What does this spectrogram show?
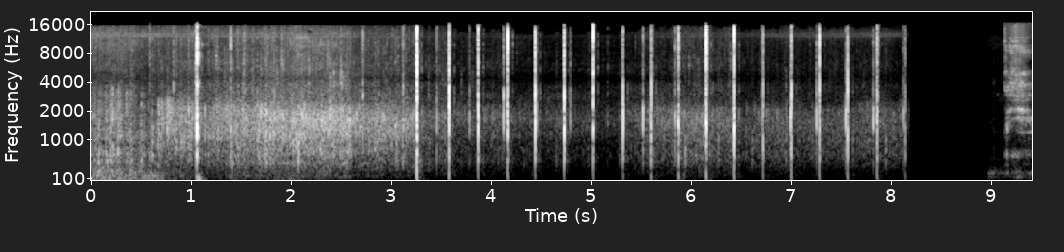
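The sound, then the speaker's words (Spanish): Legislators stand from their seats in the chamber and applaud for a minute in honour of the Army and National Guard, a dense wash of clapping that settles into loud, steady, unison claps in a regular rhythm before stopping abruptly. “Les pido, por favor, que se levanten de sus curules y vamos a atender y a conceder este justo minuto de aplausos.”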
